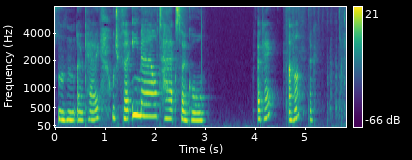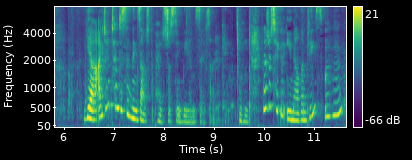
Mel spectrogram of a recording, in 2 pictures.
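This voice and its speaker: A woman's voice: a little high, a little mellow, a little hiss or hum. A woman in her thirties with a British accent acts out a psychologist in an ASMR roleplay, asking questions theatrically with murmured acknowledgements. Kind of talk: ASMR roleplay, one-sided consultation. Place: small living room at home, indoors.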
